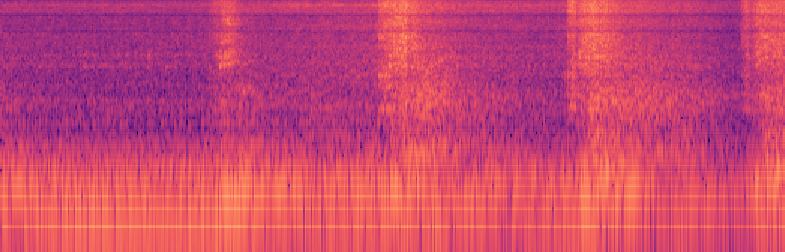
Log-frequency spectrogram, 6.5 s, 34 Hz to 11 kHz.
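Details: V8, warming up on fast idle around 1100 rpm (target about 800) after distributor timing was corrected: several clean throttle blips rising and falling crisply with no stumble or popping; healthy revving.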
